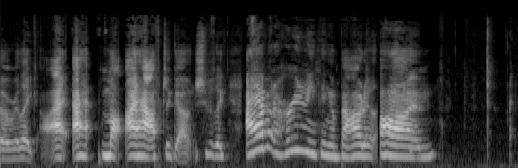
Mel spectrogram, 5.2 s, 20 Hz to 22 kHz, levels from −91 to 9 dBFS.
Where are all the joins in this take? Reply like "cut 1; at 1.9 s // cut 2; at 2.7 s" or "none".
cut 1; at 2.4 s // cut 2; at 3.7 s

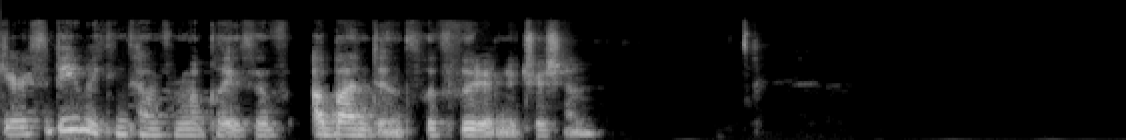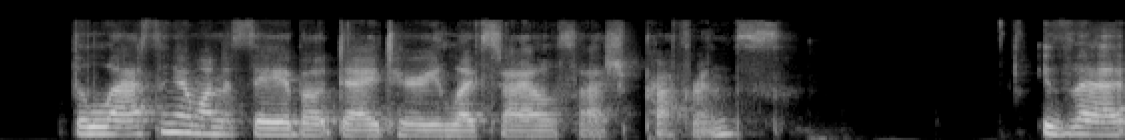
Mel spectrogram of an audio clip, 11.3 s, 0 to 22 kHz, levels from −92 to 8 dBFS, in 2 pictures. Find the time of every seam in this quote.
none

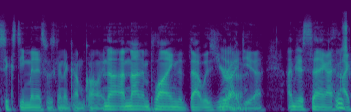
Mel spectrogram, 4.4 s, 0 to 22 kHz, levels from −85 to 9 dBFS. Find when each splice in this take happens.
cut 1; at 1.3 s

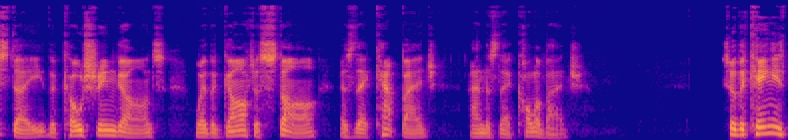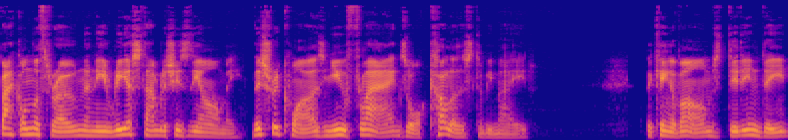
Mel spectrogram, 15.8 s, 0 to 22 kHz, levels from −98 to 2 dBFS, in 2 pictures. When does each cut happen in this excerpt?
cut 1; at 10.4 s // cut 2; at 14.2 s

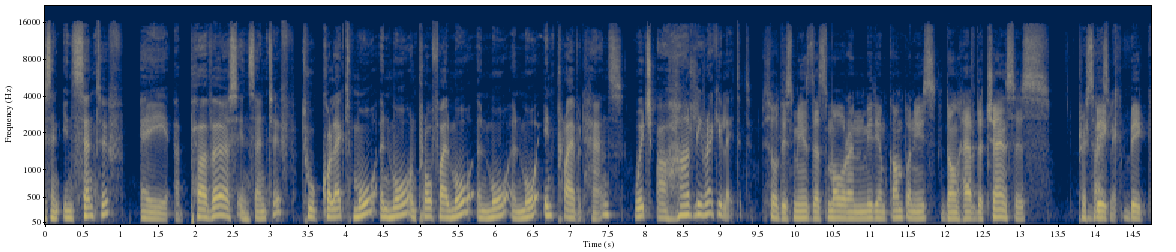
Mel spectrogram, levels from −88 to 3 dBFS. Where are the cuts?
cut 1; at 3.4 s

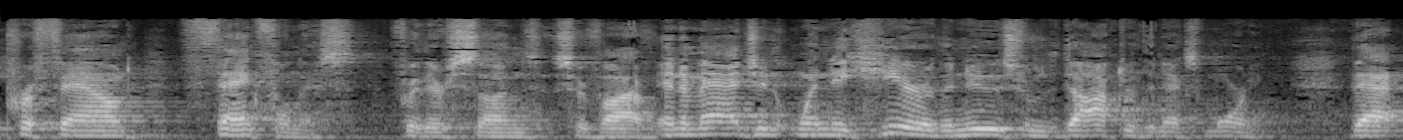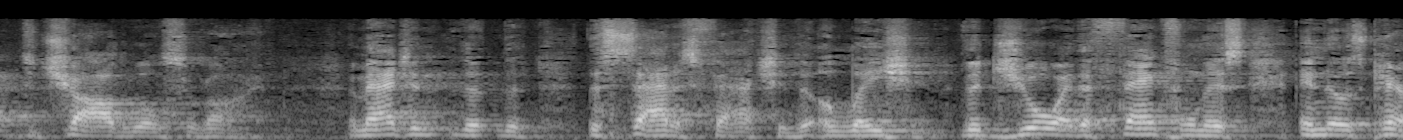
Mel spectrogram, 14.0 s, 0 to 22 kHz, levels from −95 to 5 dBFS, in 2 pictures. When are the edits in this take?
cut 1; at 3.2 s // cut 2; at 11.8 s

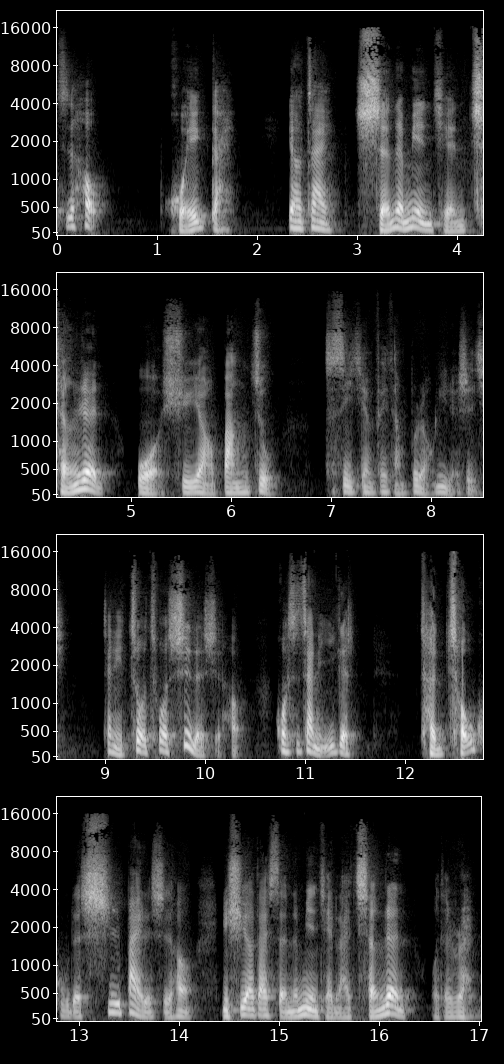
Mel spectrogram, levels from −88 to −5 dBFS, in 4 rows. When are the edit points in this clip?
cut 1; at 8.9 s

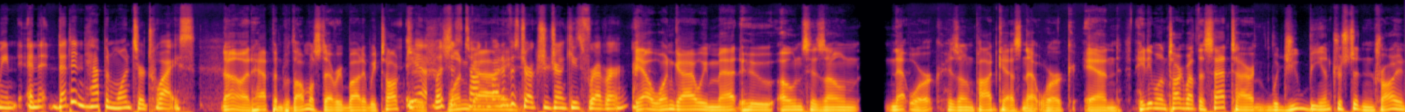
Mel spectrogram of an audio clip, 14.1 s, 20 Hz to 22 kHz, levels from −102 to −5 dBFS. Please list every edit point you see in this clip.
cut 1; at 4.3 s // cut 2; at 12.5 s

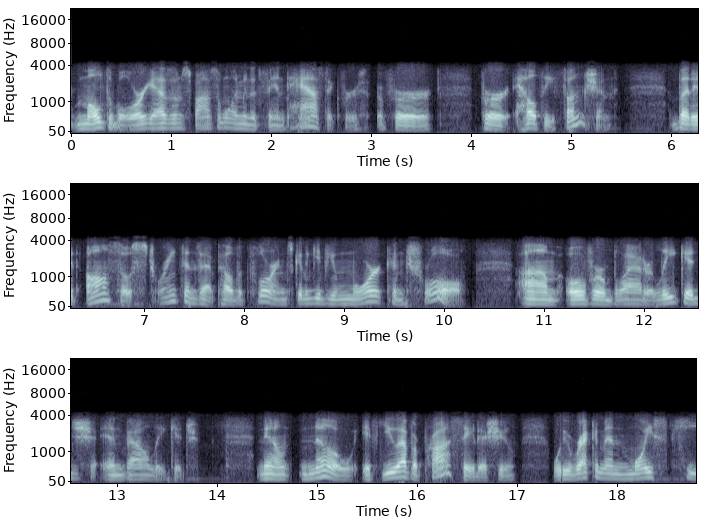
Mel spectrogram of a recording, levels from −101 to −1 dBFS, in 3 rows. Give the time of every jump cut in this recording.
none

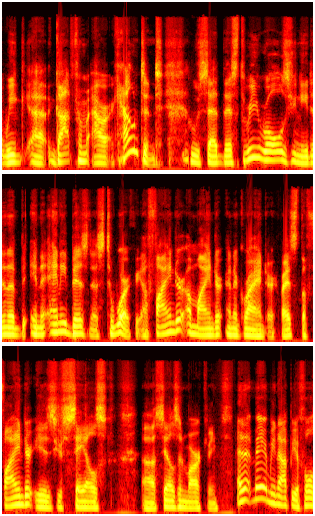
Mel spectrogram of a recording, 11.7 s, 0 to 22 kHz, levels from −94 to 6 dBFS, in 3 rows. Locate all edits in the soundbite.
cut 1; at 2.3 s // cut 2; at 10.7 s

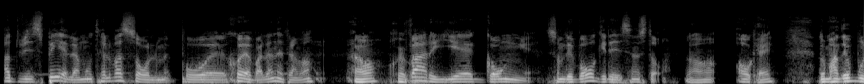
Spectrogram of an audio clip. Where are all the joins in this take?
none

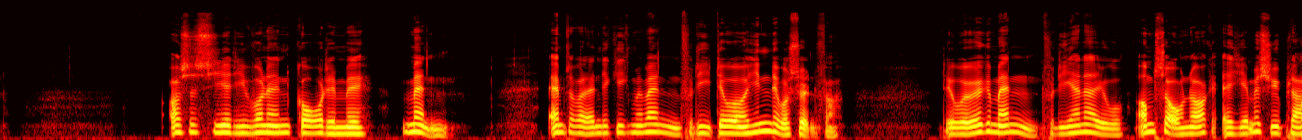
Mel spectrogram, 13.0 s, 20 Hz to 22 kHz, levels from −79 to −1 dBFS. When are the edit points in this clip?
cut 1; at 5.7 s // cut 2; at 11.3 s

